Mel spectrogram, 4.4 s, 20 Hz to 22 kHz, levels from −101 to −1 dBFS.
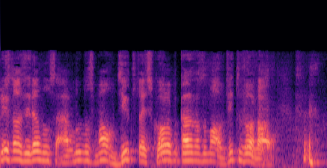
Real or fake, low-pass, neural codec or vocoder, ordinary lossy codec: fake; 7.2 kHz; codec, 44.1 kHz, 2.6 kbps, DAC; MP3, 48 kbps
